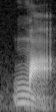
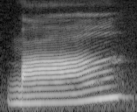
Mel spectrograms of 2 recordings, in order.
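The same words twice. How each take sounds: First: The pitch dips down, then rises slightly. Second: The pitch rises smoothly from mid to high. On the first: It means horse. "내려갔다가 위로 조금 올라가는 음" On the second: It means hemp fabric. "부드럽게 한 미에서 솔까지 올라가는 음"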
